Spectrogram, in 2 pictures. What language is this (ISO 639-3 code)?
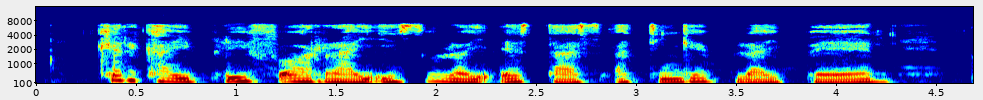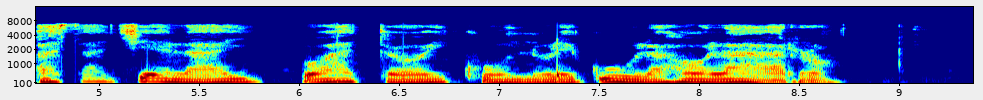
epo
